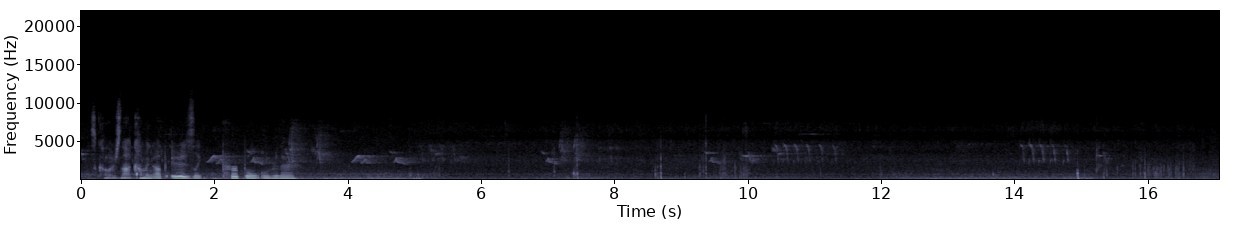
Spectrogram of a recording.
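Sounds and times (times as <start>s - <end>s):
faint birds chirping: 0.0s - 17.0s
low outdoor background: 0.0s - 17.0s.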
